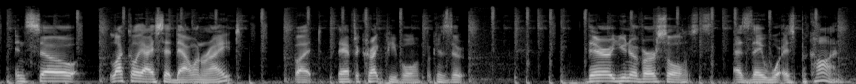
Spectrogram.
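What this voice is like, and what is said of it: Thick regional accent. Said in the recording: “Your accent's too thick”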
